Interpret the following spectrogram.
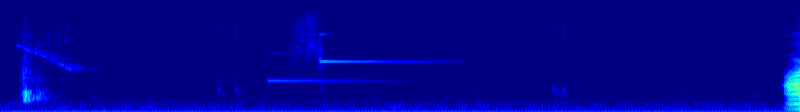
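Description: Electronic sound effects from an on-screen flashcard game: a short falling swoosh near the start, a few mouse clicks, and a two-note chime, low then high, as a card is eliminated from the board.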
